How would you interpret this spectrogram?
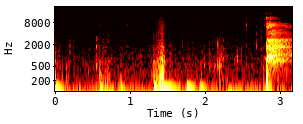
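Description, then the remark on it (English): A breathy slurp of hot water with a little coffee from a mug, ending in a short hissing burst, with softer mouth clicks and handling sounds before it over a low background hum. “That was me taking a good sip of my hot water with just a little bit of coffee.”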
